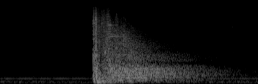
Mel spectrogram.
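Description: A single gunshot rings out and echoes away.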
